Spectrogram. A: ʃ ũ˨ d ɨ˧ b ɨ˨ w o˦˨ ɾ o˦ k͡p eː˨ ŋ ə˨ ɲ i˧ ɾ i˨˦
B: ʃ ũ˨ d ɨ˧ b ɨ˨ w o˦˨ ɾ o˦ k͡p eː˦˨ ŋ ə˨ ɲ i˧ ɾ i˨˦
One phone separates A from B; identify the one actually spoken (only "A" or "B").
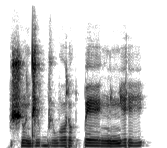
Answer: B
